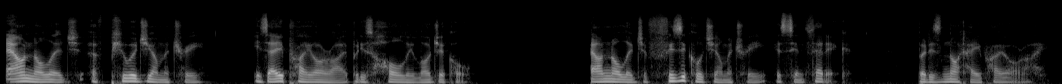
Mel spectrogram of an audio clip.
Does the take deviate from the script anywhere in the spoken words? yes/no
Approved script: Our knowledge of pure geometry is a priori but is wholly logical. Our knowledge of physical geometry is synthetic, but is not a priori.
no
